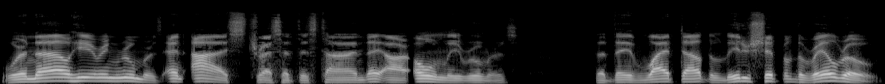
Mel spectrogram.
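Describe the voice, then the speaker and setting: An actor playing a confident radio DJ who reads post-apocalyptic news bulletins in an assured, measured, folksy announcer manner. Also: male voice, mid-range voice, dry recording, clean studio sound, natural voice. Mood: measured, serious. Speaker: radio DJ and newsreader.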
